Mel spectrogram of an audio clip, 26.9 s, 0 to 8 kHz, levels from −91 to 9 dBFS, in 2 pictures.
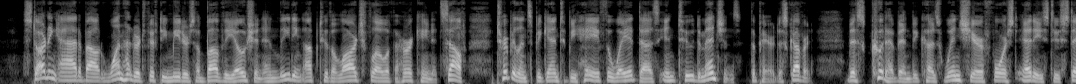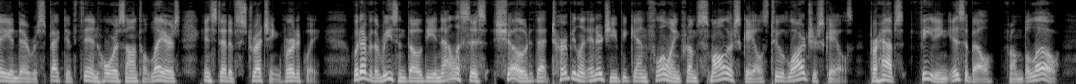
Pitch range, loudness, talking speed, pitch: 115-140 Hz, -21 LUFS, 170 wpm, 130 Hz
